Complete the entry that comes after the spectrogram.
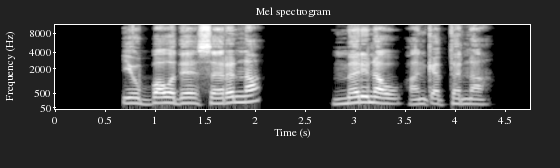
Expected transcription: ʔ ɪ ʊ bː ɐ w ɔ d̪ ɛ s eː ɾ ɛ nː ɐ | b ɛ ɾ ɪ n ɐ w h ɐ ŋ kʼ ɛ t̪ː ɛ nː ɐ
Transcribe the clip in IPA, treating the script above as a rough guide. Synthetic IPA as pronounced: ʔ ɪ ʊ bː ɐ w ɔ d̪ ɛ s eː ɾ ɛ nː ɐ | m ɛ ɾ ɪ n ɐ w h ɐ ŋ kʼ ɛ t̪ː ɛ nː ɐ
